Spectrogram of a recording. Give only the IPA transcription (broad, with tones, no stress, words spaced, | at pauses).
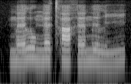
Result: mɛ˩˥lo˥˨ŋɛ˥˨ tʰa˥hɛ˧˥mɪ˥˨ liː˩˥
